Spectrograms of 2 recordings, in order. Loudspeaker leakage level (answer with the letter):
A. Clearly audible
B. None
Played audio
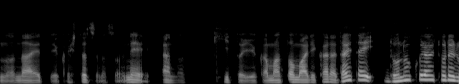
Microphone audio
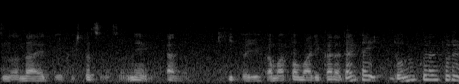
A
